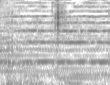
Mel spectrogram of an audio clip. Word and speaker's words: Kaneki: It's pronounced Kaneki. I'm sorry, I will not speak in English here. I'm speaking Japanese.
